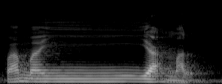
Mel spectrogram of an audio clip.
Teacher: cette catégorie, elle se fait avec nasalisation, avec ghunna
